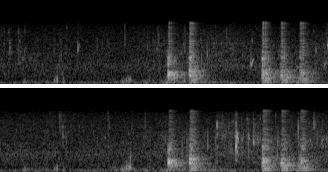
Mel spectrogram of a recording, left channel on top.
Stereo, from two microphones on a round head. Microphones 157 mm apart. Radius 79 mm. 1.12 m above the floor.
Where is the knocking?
85° left, 1.6 m.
